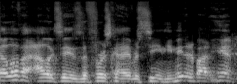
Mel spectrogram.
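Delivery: high-pitched mock complaint to the crowd; Colin Quinn. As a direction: imitate a comic ribbing the host. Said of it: "and he comes up and he goes".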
